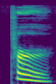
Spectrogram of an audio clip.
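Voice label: "purr", English word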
